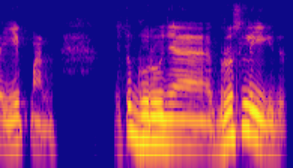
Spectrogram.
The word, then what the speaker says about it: Ip Man: sekarang jadi film tuh Ip Man bacanya ternyata Yip Man itu gurunya Bruce Lee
